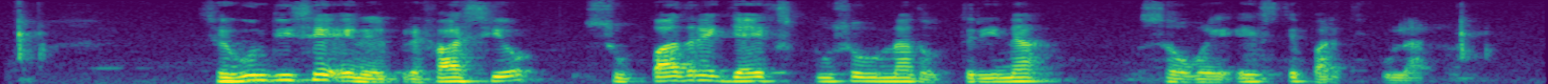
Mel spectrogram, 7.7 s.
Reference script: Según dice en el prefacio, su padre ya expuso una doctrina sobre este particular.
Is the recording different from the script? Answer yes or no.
no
